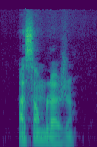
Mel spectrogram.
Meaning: 1. assemblage, gathering, assembly (process of assembling; result of this action) 2. jointing (act of making a joint) 3. joint
- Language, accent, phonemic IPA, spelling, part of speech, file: French, France, /a.sɑ̃.blaʒ/, assemblage, noun, LL-Q150 (fra)-assemblage.wav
